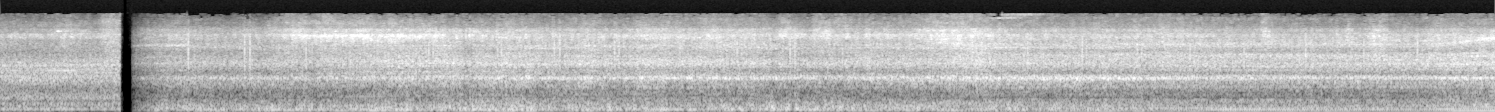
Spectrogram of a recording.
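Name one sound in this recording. Truck engines idle with a low rumble nearby.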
